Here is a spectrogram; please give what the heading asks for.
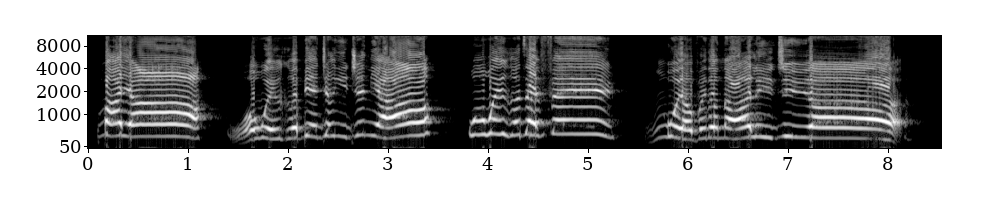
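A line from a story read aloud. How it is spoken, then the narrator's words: Loud startled cry. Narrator (Chinese): 一时大声叫了出来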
